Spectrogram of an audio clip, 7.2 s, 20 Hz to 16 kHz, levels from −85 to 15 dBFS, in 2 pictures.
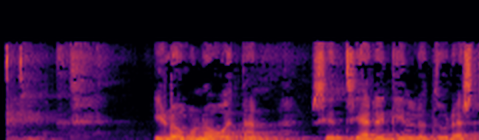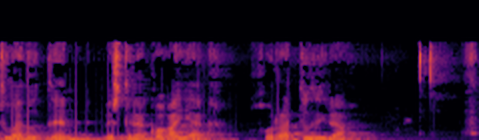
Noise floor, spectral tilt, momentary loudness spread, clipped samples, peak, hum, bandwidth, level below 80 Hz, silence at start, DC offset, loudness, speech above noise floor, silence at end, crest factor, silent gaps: -50 dBFS; -3.5 dB/octave; 14 LU; under 0.1%; -2 dBFS; none; 11.5 kHz; -56 dBFS; 0.05 s; under 0.1%; -24 LUFS; 26 dB; 0.05 s; 24 dB; none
